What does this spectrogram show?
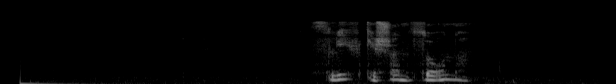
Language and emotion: Russian, sad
